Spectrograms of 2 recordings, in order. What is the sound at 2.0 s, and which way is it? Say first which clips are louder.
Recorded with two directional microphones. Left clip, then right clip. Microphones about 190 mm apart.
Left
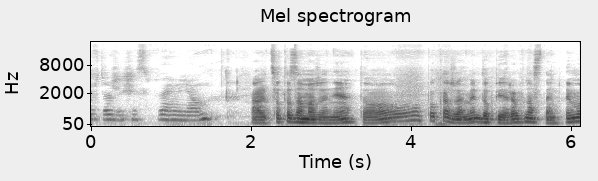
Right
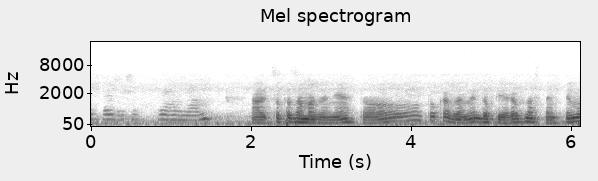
Speech: left 6 dB; 20° left (ahead or behind).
